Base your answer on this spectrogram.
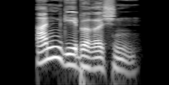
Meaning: inflection of angeberisch: 1. strong genitive masculine/neuter singular 2. weak/mixed genitive/dative all-gender singular 3. strong/weak/mixed accusative masculine singular 4. strong dative plural
- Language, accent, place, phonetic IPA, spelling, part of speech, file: German, Germany, Berlin, [ˈanˌɡeːbəʁɪʃn̩], angeberischen, adjective, De-angeberischen.ogg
